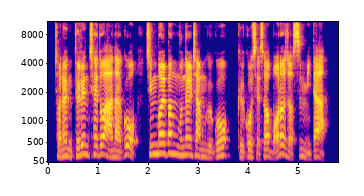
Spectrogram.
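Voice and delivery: plain reading voice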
